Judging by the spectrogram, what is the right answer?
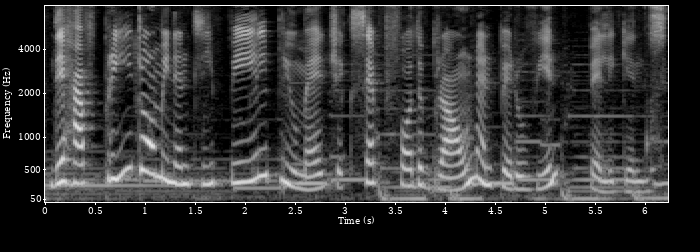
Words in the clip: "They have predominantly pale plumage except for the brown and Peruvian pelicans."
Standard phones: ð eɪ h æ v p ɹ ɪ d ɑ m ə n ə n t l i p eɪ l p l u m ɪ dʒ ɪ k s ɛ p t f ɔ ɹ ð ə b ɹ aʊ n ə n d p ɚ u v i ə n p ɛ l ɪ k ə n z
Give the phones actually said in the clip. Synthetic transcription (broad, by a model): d eɪ h æ v p ɹ ɪ d ɑ m ə n ə n t l i p eɪ l p l u m ɪ dʒ ɪ k s ɛ p t f ɔ ɹ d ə b ɹ aʊ n ə n d p ɚ u v i ə n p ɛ l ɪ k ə n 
